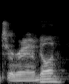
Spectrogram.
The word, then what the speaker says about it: Shantaram: Shantaram. – Shantaram.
